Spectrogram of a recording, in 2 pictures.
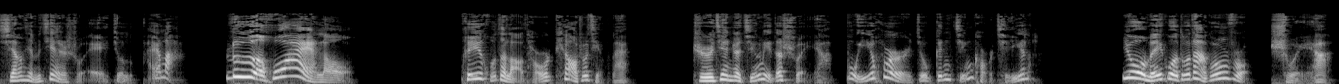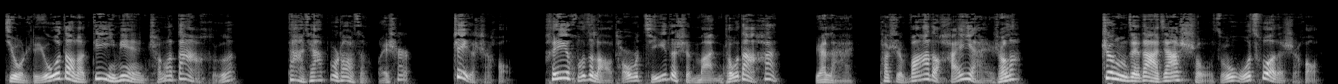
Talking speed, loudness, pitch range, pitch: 235 characters per minute, -17 LUFS, 175-265 Hz, 200 Hz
